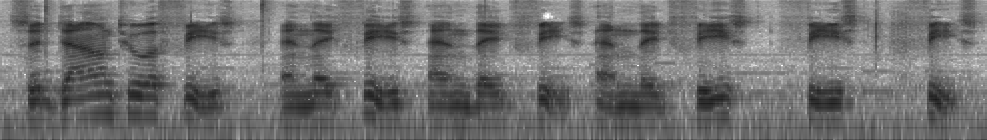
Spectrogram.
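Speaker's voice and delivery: ordinary delivery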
